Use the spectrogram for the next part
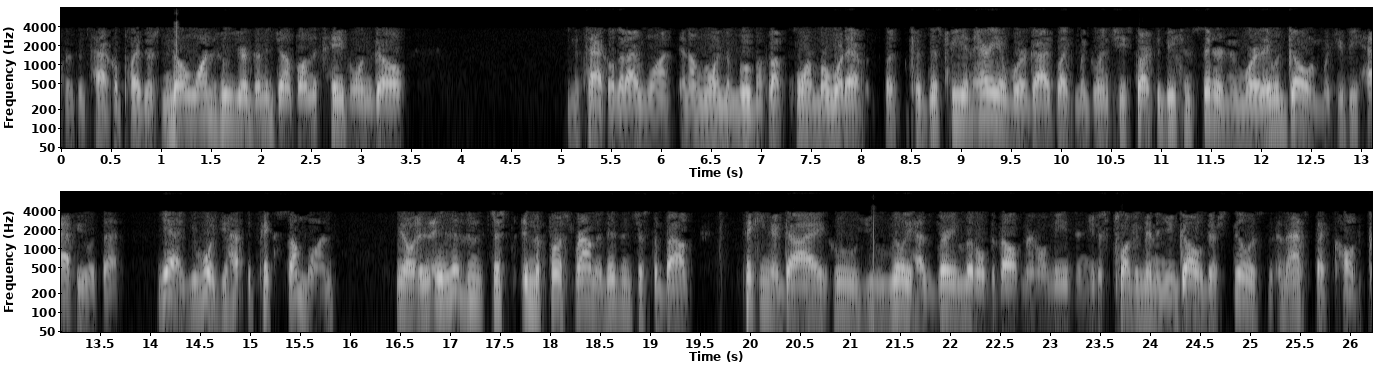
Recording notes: NFL Draft media conference call.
